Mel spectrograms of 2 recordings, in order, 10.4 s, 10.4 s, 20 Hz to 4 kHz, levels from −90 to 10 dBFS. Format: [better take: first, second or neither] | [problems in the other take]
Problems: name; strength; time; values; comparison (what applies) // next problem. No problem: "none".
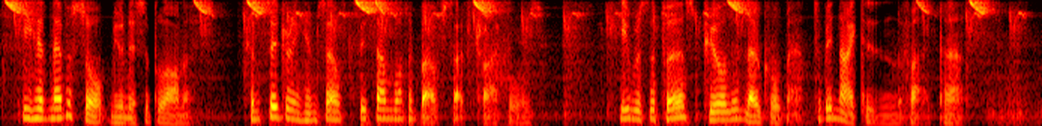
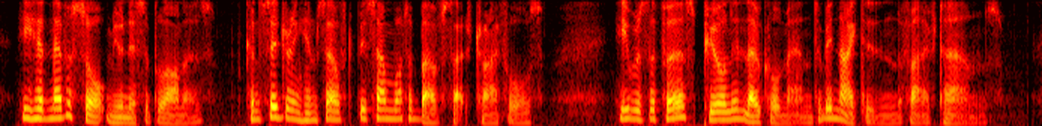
second | noise reduction (neural mask model RNNoise)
